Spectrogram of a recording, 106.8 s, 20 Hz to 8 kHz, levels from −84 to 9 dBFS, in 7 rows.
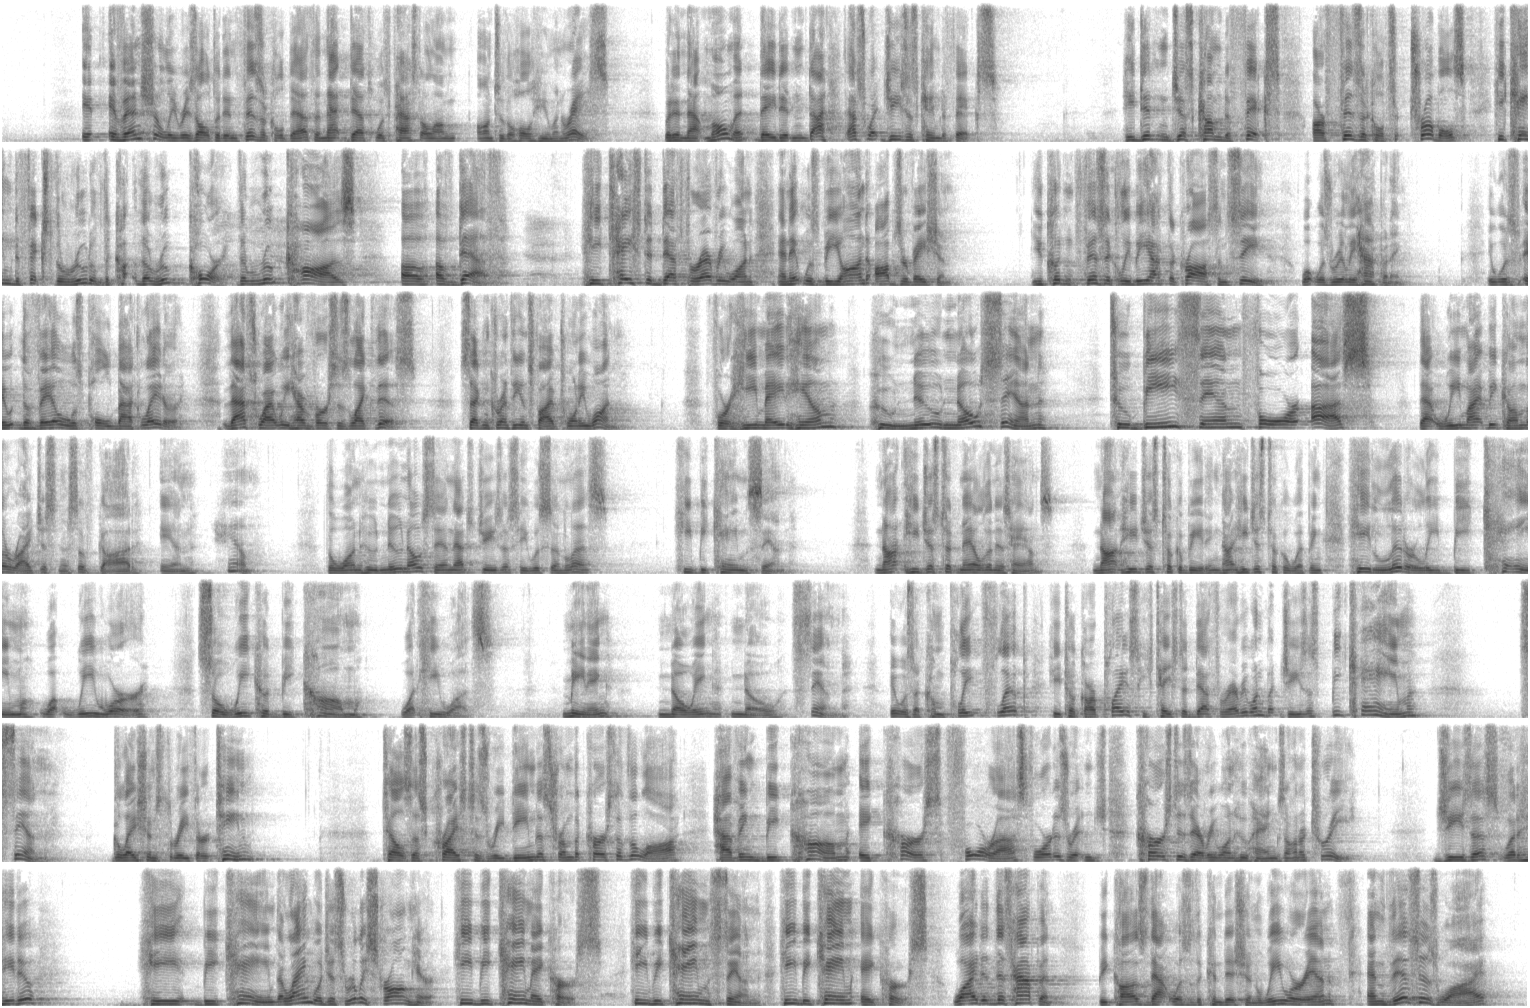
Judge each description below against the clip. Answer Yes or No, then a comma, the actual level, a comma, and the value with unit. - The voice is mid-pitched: Yes, medium, 150 Hz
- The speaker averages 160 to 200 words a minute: No, average, 150 wpm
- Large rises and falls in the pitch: No, average, 4.5 semitones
